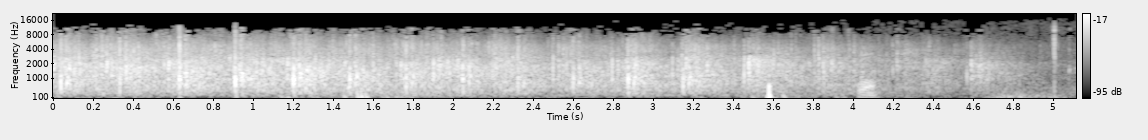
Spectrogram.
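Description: An audience applauds the volunteer board and staff of an organization, many hands clapping in a dense, sustained patter that stays fairly even in loudness before easing slightly toward the end.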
